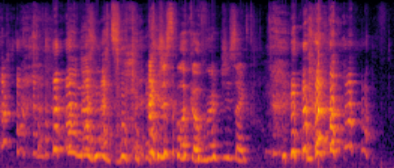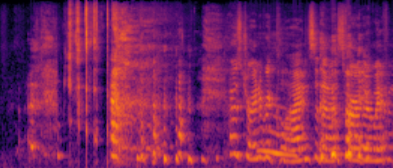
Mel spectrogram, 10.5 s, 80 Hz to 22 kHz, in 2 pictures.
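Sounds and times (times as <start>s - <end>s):
laughter: 0.0s - 2.4s, 3.6s - 5.0s, 6.8s - 8.0s
speech: 1.2s - 4.5s, 8.7s - 10.4s
person biting and chewing a crisp cracker: 6.0s - 7.0s.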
